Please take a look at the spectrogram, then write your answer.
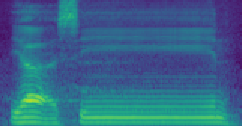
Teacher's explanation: Yasin, ya 2 harokat, sin 6 harokat.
